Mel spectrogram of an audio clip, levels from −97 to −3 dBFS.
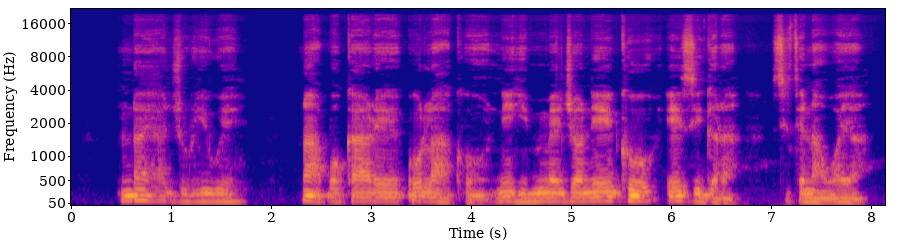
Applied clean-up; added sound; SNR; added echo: none; none; none; none.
